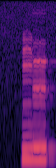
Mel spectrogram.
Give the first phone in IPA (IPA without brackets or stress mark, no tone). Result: ŋ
